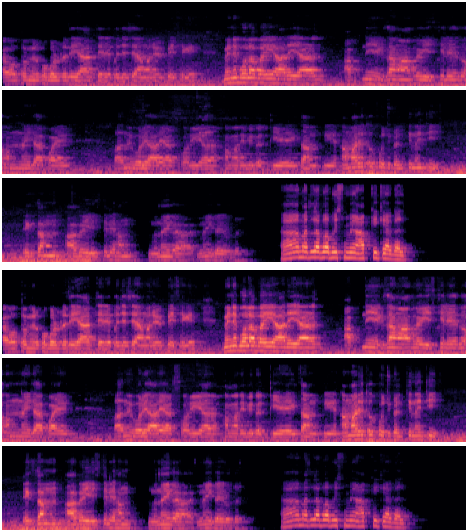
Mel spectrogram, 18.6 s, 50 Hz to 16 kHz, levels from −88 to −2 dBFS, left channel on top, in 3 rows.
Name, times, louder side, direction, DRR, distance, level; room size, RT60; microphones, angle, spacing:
voice 1, 0.0-4.3 4.5-7.1 7.7-12.1 12.6-15.6, right 4 dB, 85° right, 1.0 m, -31 dB
sound 1, 0.9-13.5, equal, 10° left, 4.8 m, -41 dB
voice 2, 16.1-17.8, left 6 dB, 75° left, 0.6 m, -28 dB
15.0 x 7.0 x 4.0 m
head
